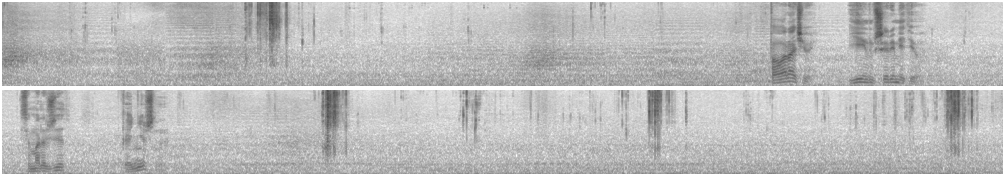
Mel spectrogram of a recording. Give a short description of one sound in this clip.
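A low road rumble fills the inside of a moving car.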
